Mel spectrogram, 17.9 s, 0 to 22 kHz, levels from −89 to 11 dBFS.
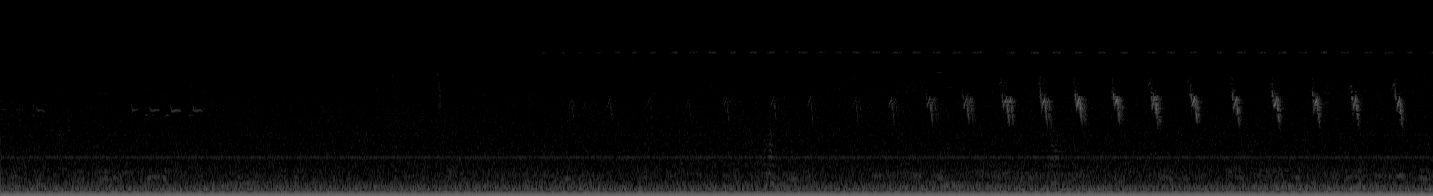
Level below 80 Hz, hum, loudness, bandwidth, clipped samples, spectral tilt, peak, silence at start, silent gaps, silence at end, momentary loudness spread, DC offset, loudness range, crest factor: -70 dBFS; none; -61 LUFS; 16 kHz; under 0.1%; -3 dB/octave; -38 dBFS; 0 s; none; 0 s; 11 LU; 0.2%; 10 LU; 22 dB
